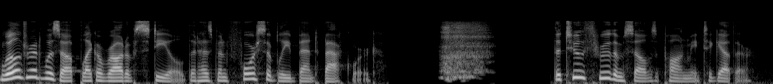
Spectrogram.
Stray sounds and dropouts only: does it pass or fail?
fail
